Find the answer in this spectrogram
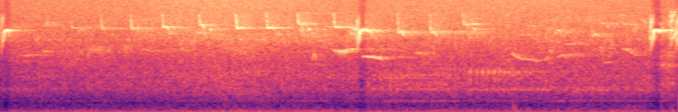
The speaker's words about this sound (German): Und das ist jetzt sein Kontaktruf. Eindeutig keine Kohlmeise. Pink. Pink, pink.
